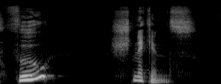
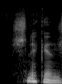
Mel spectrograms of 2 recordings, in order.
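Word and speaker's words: Fu-Schnickens: How do you say this? Foo Schnickens? – Foo Schnickens. – Schnickens. – Schnickens. – Foo Schnickens. All right.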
